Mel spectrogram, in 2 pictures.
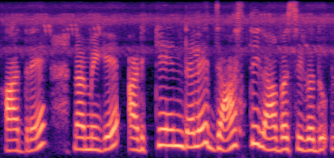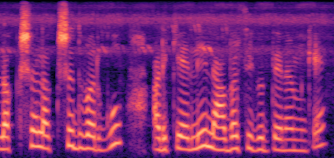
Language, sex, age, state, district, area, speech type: Kannada, female, 18-30, Karnataka, Tumkur, rural, spontaneous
